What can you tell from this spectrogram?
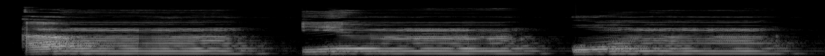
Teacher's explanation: Jangan berikan makhrajnya secara sempurna. Jadi bibirnya itu tidak menempel, ada sedikit jarak, mungkin sekitar selembar kertas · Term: menyamarkan mim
